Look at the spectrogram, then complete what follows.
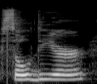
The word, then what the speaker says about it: soldier: But just to make a note that in this word, that D is adjusted and changed, and it will sound like jur instead of dear. Soldier, soldier, like a J.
